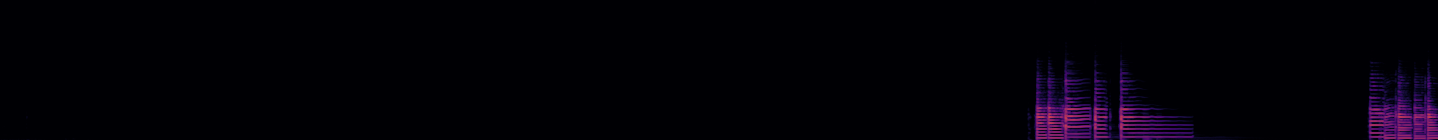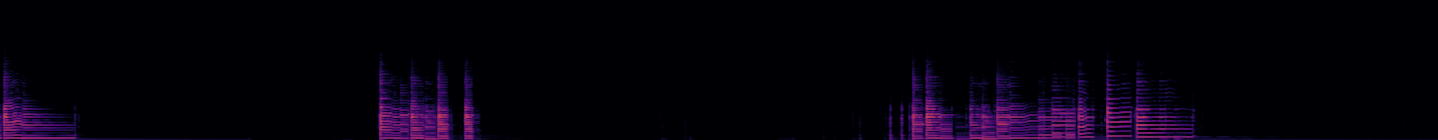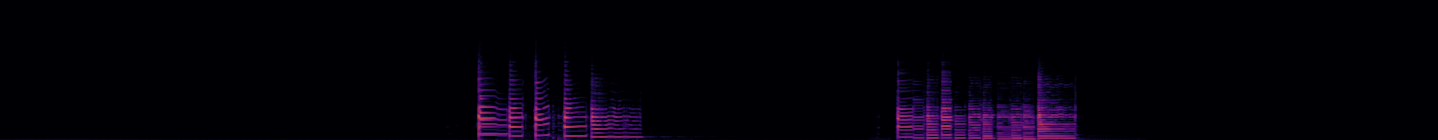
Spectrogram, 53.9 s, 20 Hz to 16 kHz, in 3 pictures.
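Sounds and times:
overdriven electric guitar: 12.9 - 15.0, 17.1 - 19.2, 22.7 - 24.0, 29.1 - 33.6, 42.0 - 44.2, 46.9 - 49.6.

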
